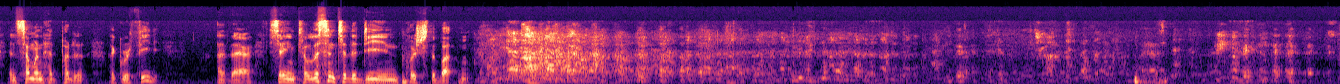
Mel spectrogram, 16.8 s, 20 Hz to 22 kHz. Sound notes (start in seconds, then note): 5.8 laughter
